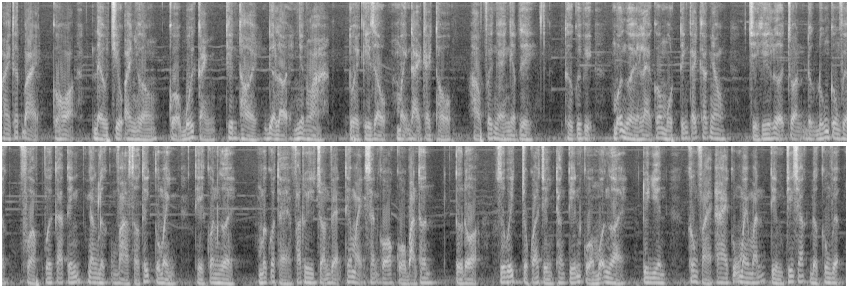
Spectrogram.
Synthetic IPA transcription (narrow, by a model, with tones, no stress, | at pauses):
ha˧jt̪ʰə˦˥t̚ɓa̰ː˧˨jku˧˩əhɔ̰˧˨ɗe˨˩wt͡ɕḭ˧˨wʔa˨˧˩jŋhɨ˧˩əŋku˧˩əɓo˨˦jka˧˩jŋ̟t̪ʰi˧ənt̪ʰəː˨˩jɗḭ˧˨ələ̰ː˧˨jɲə˧nhwaː˨˩ | t̪u˨˧˩jki˧˩zə̰˧˨wmə̰˧˨jŋ̟ɗa̰ː˧˨jt͡ɕa˨˩jk̟̚t̪ʰo˧˩ | həː˨˩p̚vəː˨˦jŋɛ˨˩ŋi˨˩əp̚zi˨˩ | t̪ʰɨ˧əkwi˨˦vḭ˧˨mo̰˧˨jŋɨ˨˩əjla̰ː˧˨jkɔ˨˦mo˨˩t̚t̪i˨˦ŋ̟ka˦˥jk̟̚xaː˦˥k̚ɲa˧w | t͡ɕi˧˩ɣi˧lɨ̰˧˨ət͡ɕɔ̰˧˨nɗɨ˨˩ək̚ɗʊ˨˦ŋ͡mkə˧wŋ͡mvi˨˩ək̚fu˨˩həː˨˩p̚vəː˨˦jkaː˦˥k̚t̪ï˨˦ŋ̟na˧ŋlɨ˨˩k̚vaː˨˩səː˧˩t̪ʰï˦˥k̟̚ku˧˩əmï˨˩ŋ̟ | t̪ʰi˨˩kwa˧nŋɨ˨˩əj | məː˨˦jkɔ˨˦t̪ʰe˧˩faː˦˥t̚hwi˧t͡ɕɔ̰˧˨nvɛ̰˧˨nt̪ʰi˨˦ma̰˧˨jŋ̟sɛ̰˧˥nkɔ˨˦ku˧˩əɓaː˧˩nt̪ʰə˧nt̪ɨ˧˩ɗɔ̰˧˩ | zu˧˦ɓï˦˥k̟̚t͡ɕɔ˧kwaː˨˦t͡ɕï˨˩ŋ̟t̪ʰa˧ŋt̪i˨˦ənku˧˩əmo̰˧˥˨jŋɨ˨˩əjt̪wi˧ɲi˧ən | xə˧wŋ͡mfaː˧˩jʔaː˧jkʊ̰˧˥ŋ͡mma˧jma˨˦nt̪i˨˩mt͡ɕï˨˦ŋ̟sa˦˥k̚ɗɨ˨˩əkːə˧wŋ͡mvi˨˩ək̚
